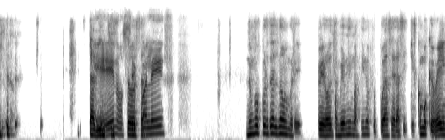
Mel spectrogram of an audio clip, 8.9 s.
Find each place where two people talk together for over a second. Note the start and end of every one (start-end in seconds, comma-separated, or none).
1.8-3.0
